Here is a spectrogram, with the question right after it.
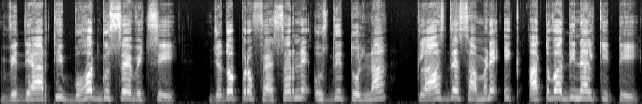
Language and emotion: Punjabi, angry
